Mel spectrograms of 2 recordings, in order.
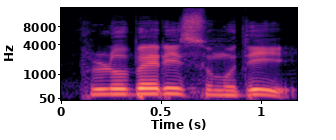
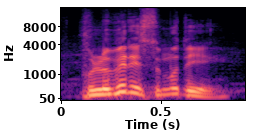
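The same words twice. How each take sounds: First: It is said in a Seoul accent. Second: It is said in a Gyeongsang accent.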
